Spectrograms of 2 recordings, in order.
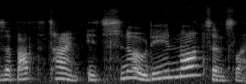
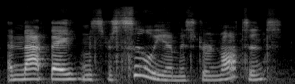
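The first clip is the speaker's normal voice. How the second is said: usual speaking voice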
